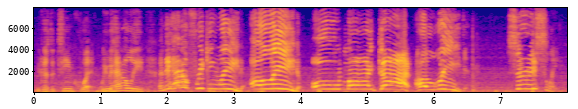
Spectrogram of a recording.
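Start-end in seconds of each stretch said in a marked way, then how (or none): 1.9-7.9 outraged yell. Real, not acted. Ranting that the team quit.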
